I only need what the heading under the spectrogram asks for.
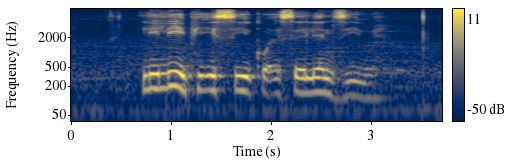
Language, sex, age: Xhosa, male, 26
